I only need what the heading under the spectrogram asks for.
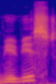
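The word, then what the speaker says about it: Möbius: back edge of this so this is the mobius strip there's actually um lots on the o so this should be actually uh pronounced mubist strip mobius strip or mobius band um and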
